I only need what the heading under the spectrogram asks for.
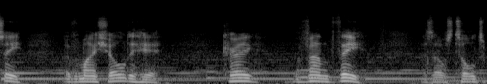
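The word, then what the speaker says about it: Craig y Fan Ddu: you can just see over my shoulder here Craig Van Thee, as I was told to pronounce it, just towering over the forest there,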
